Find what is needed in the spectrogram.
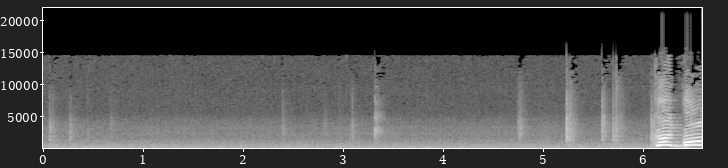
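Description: A dog's claws clicking a few times on a tile floor, the clicks sparse and light and bunching together near the end, over a steady low room hum.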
